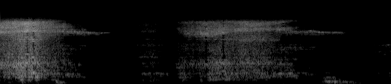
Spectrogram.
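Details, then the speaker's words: Vocal imitation by a clinician of a diamond-shaped crescendo-decrescendo systolic murmur, timed with the carotid pulse, in a mitral valve disease case; voiced hissing whooshes that swell and fade; mitral regurgitation versus aortic stenosis considered. "lo que yo escucho es lo siguiente en forma de rombo si siento el pulso carotídeo y mientras siento el pulso y yo lo escucho"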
